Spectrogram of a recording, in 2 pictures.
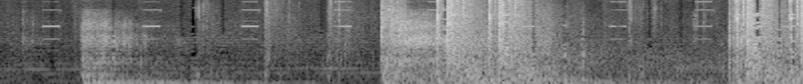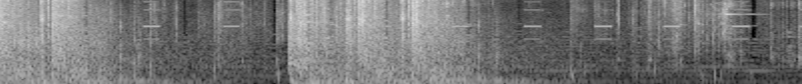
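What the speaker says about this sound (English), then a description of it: "Deploying flashbang" A flashbang grenade and rifle gunfire in a Counter-Strike-style bomb-defusal round: three loud, sudden bursts of rapid shots and blasts, each decaying over a second or two, separated by quieter gaps.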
